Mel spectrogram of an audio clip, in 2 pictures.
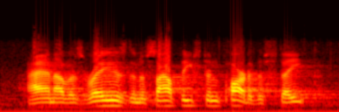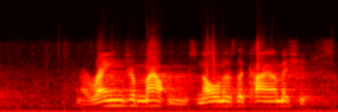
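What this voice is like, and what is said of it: Oklahoma accent. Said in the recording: “Perhaps from my accent you can see that I'm not from Boston, but I'm from Oklahoma.”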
